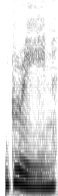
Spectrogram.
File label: "Green", English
